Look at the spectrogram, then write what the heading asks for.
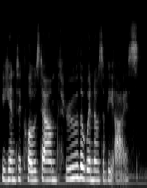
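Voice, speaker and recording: A woman yoga teacher guiding a meditation practice in a soothing, slow and deliberate way. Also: medium pitch, fairly even intonation. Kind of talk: guided meditation instruction. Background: music.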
